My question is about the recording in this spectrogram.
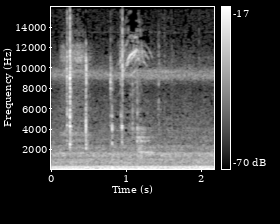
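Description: Quiet, steady low hum with a few faint, light clicks and rubs in the first second, from a small diecast toy car being handled in the fingers.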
